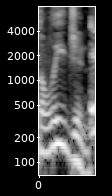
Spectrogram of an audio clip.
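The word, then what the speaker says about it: Allegaeon: It's spelled weird, but it's Allegion.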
